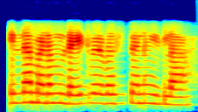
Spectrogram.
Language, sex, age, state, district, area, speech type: Kannada, female, 30-45, Karnataka, Mandya, rural, conversation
